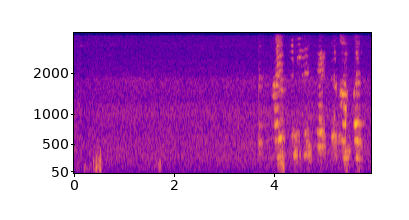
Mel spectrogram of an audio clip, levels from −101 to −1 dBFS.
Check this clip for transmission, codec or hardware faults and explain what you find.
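Two faults come through in this speech clip: echo leakage across the whole recording and several short suppression dips during double talk. The audio stops at 4 kHz, which fits a narrowband G.711-style call path.

Other side's voice leaking through, 0 to 5.9 s: the echo canceller is likely failing to cancel the far end's loudspeaker sound picked up by the microphone. The result is a second voice coming through, about 5 dB louder than the talker.

Speech suppressed in double talk, at 2.65 to 2.69 s, 2.9 to 2.98 s, 3.77 to 4.04 s, 4.22 to 4.26 s and 5.26 to 5.32 s: with both sides talking, the canceller likely turns everything down rather than separate them. The talker's voice briefly sinks by a few to around 15 dB, most deeply in the longest dip near 3.8 to 4.0 s.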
